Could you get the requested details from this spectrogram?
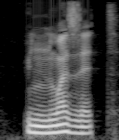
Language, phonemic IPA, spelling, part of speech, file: French, /nwa.zɛt/, noisette, noun, Fr-noisette.ogg
- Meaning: 1. hazelnut 2. noisette 3. knob (of butter etc.) 4. espresso with a little milk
